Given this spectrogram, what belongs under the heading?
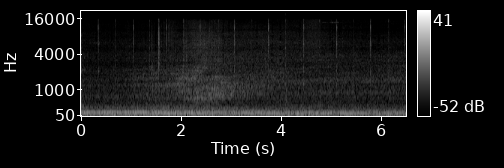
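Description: Car engine idling steadily after a basic tune-up, settled at a low idle around 600-700 rpm with no missing, a smooth, even low hum that stays constant and close throughout.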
